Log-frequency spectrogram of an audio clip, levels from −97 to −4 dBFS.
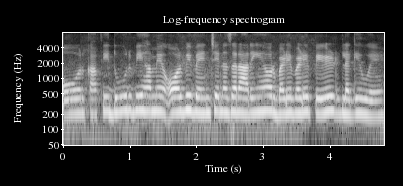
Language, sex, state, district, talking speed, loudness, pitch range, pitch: Hindi, female, Chandigarh, Chandigarh, 225 wpm, -17 LUFS, 200-220 Hz, 210 Hz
